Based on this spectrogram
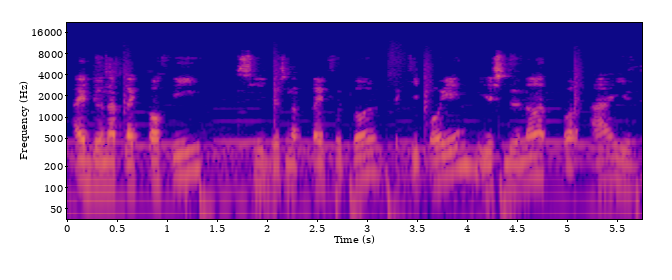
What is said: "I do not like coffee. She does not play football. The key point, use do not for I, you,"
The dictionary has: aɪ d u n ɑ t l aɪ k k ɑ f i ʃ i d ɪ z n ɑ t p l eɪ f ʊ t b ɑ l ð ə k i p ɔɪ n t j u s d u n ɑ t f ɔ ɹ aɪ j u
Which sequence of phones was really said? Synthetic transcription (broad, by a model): aɪ d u n ɑ t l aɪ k k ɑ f i s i d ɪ s n ɑ t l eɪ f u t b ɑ l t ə k i p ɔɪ n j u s d u n ɑ t f ɔ ɹ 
